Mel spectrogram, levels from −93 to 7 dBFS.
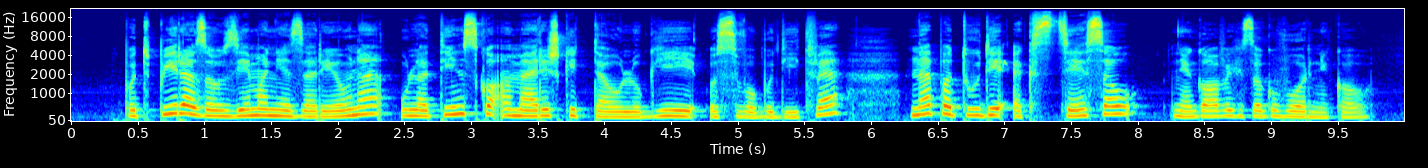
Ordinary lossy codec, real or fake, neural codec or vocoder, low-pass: none; real; none; 19.8 kHz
